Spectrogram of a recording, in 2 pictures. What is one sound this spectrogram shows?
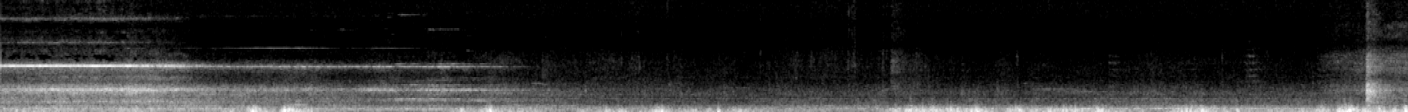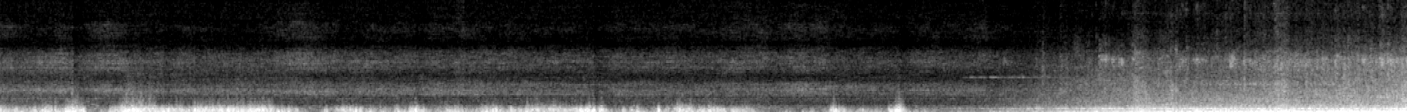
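A locomotive engine idles with a low, steady hum.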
